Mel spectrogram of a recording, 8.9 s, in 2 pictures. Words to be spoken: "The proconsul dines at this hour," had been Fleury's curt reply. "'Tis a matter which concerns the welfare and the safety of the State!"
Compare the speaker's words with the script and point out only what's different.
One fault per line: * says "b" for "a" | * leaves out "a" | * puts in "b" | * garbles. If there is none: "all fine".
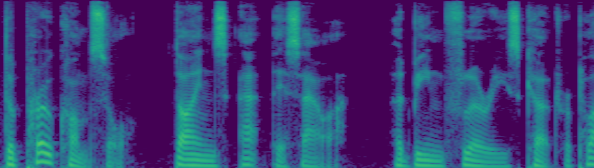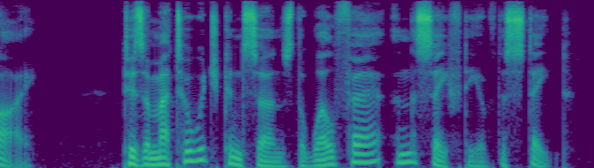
all fine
